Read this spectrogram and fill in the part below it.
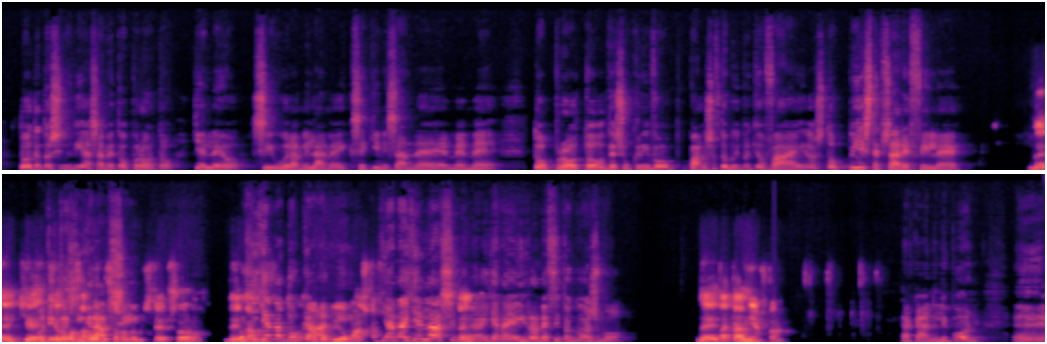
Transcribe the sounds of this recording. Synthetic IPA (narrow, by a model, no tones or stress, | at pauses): t̪o̞t̪et̪o̞sinðiɐsɐme̞t̪o̞pɾo̞t̪o̞ce̞le̞o̞siɣuɾɐmilɐme̞kse̞cinisɐnme̞me | t̪o̞pɾo̞t̪o̞ðe̞sukɾivo̞pɐnosɐft̪o̞puipeceo̞vɐio̞st̪o̞pist̪e̞psɐɾefile̞ | neceot̪ieɣooiɐɣɾoɐsɐnɐit̪opist̪e̞pso̞ | ðeninɐeɐnɐt̪okɐonpiomɐsɐfʝɐnɐʝe̞lɐsimenɐʝɐnɐiɾo̞ne̞ft̪it̪o̞ɡo̞zmo̞̰ | net̪ɐkɐniɐ̰ft̪ɐ̰ | t̪ɐkɐnilipo̞n | e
